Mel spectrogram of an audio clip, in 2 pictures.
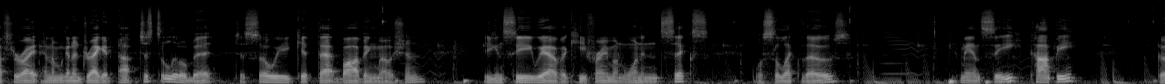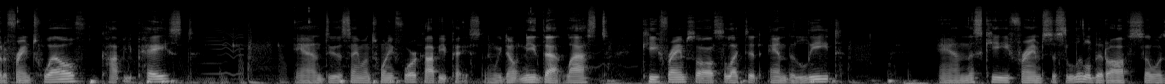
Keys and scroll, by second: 9.8 super+c, 13.3 super+v, 15.4 super+v, 19.7 BackSpace.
